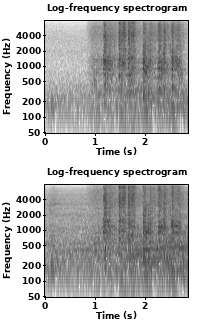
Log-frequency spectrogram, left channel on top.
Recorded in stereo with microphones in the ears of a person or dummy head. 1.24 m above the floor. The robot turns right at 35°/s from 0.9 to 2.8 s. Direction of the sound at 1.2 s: 15° right (ahead or behind).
